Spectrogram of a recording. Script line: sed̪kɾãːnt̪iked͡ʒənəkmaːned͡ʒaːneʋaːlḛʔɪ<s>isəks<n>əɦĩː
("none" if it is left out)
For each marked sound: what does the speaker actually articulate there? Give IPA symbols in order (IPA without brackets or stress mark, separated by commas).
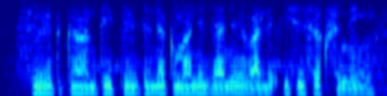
s, n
